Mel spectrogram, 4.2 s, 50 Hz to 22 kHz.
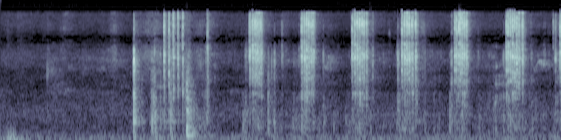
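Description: A ratchet wrench clicks in quick bursts of pawl ratcheting while loosening a 10 mm bolt on a hose clamp at the throttle body of a 2010 or 2005 Toyota Prius, close up with a few spaced sets of clicks and no talking.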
